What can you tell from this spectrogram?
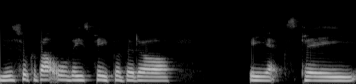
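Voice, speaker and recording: A woman with an English accent. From England, working-class family of Irish parents. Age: 60s. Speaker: estate agent and mentor. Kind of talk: podcast interview. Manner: casual, conversational.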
